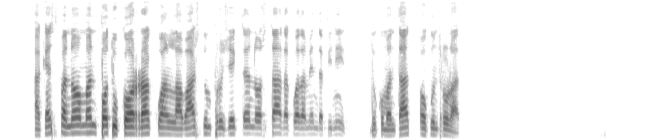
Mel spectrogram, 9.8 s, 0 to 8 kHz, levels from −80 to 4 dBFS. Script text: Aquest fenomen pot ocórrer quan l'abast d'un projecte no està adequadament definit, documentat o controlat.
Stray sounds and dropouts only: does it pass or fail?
pass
